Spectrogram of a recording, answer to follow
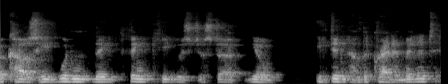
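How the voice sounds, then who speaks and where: A man's somewhat breathy, medium-pitched voice with a British accent. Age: 50s. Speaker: business executive. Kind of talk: interview.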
